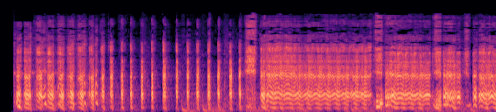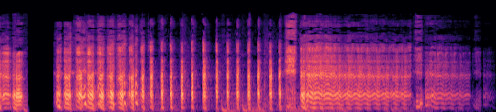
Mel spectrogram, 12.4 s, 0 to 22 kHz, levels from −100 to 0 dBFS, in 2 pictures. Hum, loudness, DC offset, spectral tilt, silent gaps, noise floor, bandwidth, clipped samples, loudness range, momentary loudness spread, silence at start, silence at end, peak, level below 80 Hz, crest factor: none; -20 LUFS; under 0.1%; -4.5 dB/octave; 6.56-6.85 s; -47 dBFS; 13 kHz; under 0.1%; 5 LU; 10 LU; 0.15 s; 0.35 s; 0 dBFS; -52 dBFS; 20 dB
